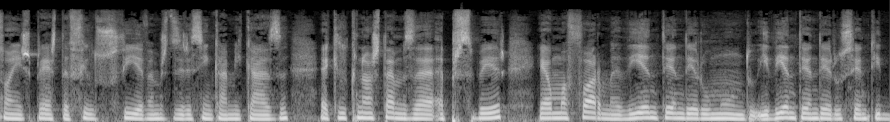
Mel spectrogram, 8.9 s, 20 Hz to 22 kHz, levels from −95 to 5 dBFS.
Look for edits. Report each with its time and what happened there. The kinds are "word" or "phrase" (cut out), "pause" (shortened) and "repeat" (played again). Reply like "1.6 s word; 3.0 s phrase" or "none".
none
